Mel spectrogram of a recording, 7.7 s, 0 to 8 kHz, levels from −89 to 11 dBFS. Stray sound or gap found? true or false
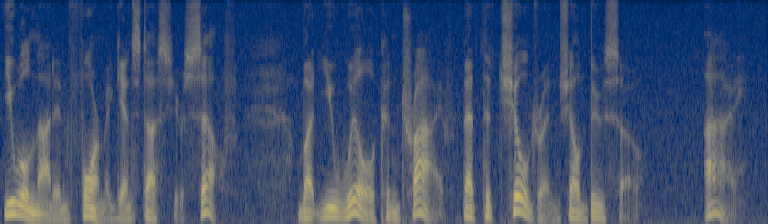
true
